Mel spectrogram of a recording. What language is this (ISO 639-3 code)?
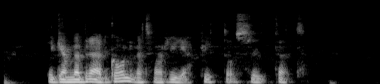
swe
